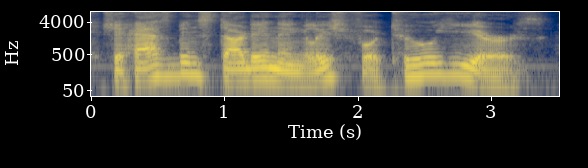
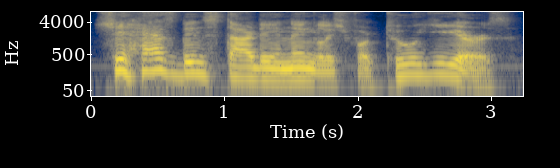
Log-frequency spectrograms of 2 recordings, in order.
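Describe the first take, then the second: No difference in how they are said.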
